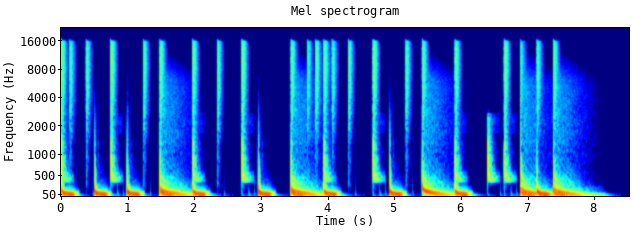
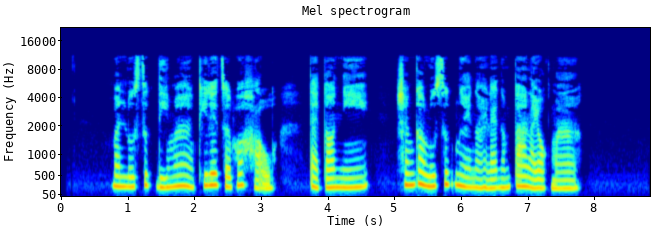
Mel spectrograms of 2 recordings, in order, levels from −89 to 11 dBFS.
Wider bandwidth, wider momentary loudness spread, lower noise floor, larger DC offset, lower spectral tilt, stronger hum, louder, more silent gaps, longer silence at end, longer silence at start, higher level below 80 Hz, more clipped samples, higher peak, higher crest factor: first, 16.5 kHz vs 11.5 kHz; first, 13 LU vs 8 LU; second, -37 dBFS vs -67 dBFS; neither; about the same, -6 dB/octave vs -5 dB/octave; neither; first, -17 LUFS vs -22 LUFS; first, 2.58-2.69 s, 4.55-4.66 s vs none; second, 0.5 s vs 1.1 s; second, 0 s vs 0.75 s; first, -16 dBFS vs -70 dBFS; neither; first, -2 dBFS vs -6 dBFS; about the same, 14 dB vs 16 dB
